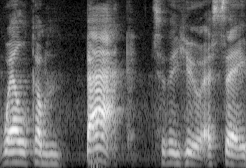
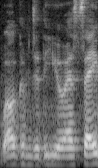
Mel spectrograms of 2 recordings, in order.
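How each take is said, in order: First: "back" leaned on, set against the plain sign; stress on back. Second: Said in the usual way. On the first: Shown as a demonstration. To husband Michael, wishing the sign said "back", stressing it. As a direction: lean into "back" as the missing word. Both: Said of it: "But of course it just said".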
